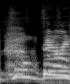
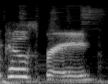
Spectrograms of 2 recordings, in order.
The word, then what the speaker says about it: Pillsbury: The Pillsbury Doughboy. Yeah. And I would say Pillsbury, but this one's actually an American company, isn't it? So I might just be wrong.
